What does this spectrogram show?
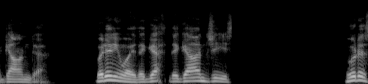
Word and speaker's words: Ganga: It's spelled Ganges. So you would think it's called the Ganges. It's actually called the Ganga.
